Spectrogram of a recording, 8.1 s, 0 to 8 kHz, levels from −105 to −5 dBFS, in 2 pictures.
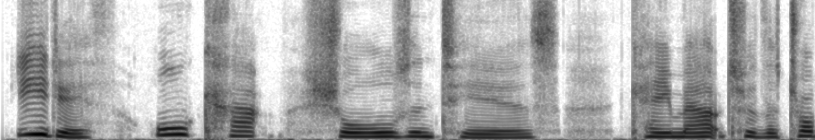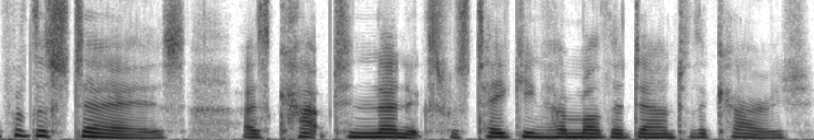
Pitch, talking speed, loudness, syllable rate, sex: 215 Hz, 185 wpm, -20 LUFS, 4.6 syllables/s, female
